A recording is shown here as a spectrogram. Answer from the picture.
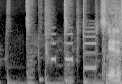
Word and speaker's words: Xana: Xana says, hi there, y'all. I'm Xana. It rhymes with banana.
